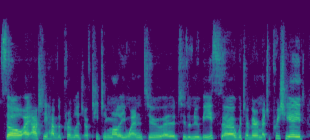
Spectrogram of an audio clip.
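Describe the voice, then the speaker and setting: A woman's voice: mid-range voice, brisk. A woman in her thirties, a faculty advisor, introducing herself on an online panel, friendly and with light self-deprecating humor.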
